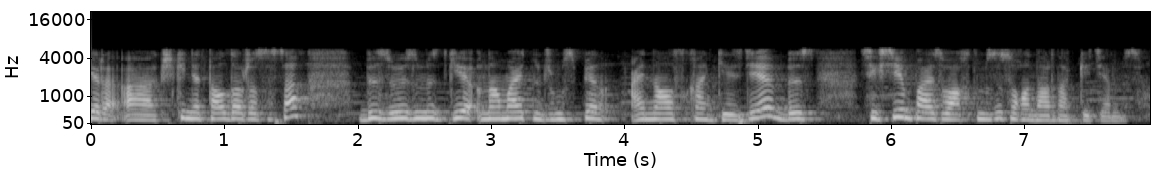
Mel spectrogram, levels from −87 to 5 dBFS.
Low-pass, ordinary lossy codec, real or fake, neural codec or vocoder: 5.4 kHz; none; real; none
